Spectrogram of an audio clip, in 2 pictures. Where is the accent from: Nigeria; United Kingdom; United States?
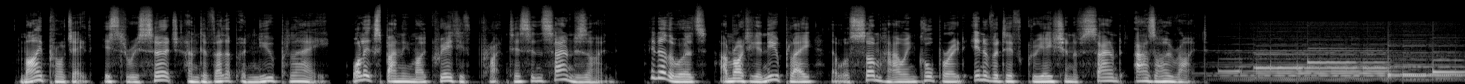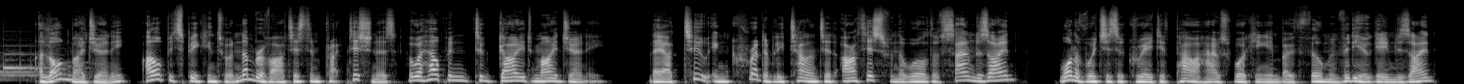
United Kingdom; Bristol, South West England; accent: Bristolian; I was told, believe it or not, that my Bristolian accent was holding me back. It was different times then, my babber.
